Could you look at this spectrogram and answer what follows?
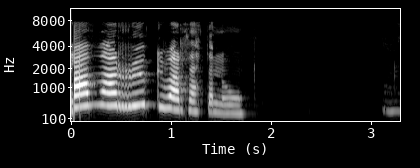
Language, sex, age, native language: Icelandic, male, 10, Icelandic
